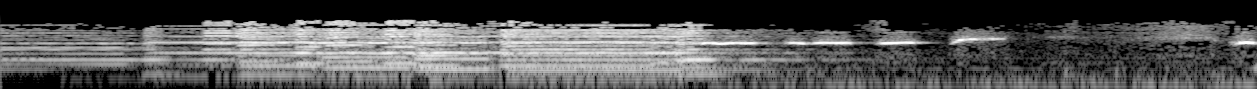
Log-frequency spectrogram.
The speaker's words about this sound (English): Please, Rumpole, don't whistle at breakfast. Oh, sorry, Hilda. I just feel unexpectedly cheerful.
